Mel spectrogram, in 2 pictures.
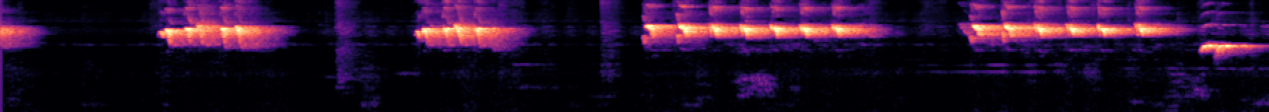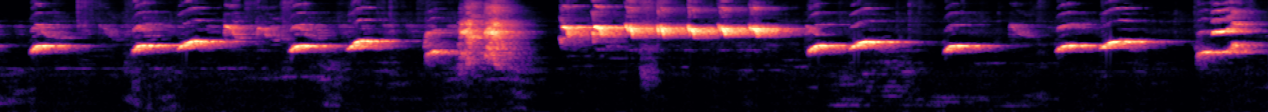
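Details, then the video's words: Bush lark (branjangan), alinea type, kept for song contests and singing hard: opening buzzy high bursts give way to a chain of short rising notes pitched lower, delivered in quick succession with brief gaps. "Burung branjangan alinea gacor"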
